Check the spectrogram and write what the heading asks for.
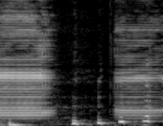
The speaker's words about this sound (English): new buzzers for Jeopardy.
